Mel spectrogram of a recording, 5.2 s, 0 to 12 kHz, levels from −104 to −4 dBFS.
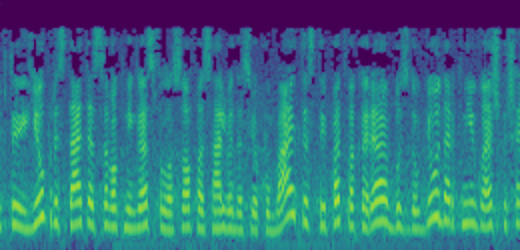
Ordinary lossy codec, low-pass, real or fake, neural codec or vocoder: MP3, 32 kbps; 10.8 kHz; real; none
